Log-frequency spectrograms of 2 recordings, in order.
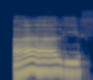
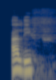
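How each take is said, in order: First: The first vowel is drawn out long. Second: The first vowel is kept short. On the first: The speaker calls it wrong. "jangan dipanjang, jangan dibaca alif" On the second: The speaker calls it right. "A-nya nggak panjang"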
